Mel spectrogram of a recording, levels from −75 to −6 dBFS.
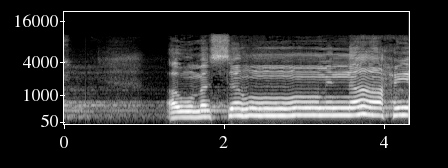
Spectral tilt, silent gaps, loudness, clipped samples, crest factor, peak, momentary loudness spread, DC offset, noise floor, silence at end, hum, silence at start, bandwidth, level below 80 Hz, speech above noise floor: -5 dB/octave; none; -11 LUFS; under 0.1%; 12 dB; 0 dBFS; 4 LU; under 0.1%; -38 dBFS; 0 s; none; 0 s; 11 kHz; -64 dBFS; 28 dB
